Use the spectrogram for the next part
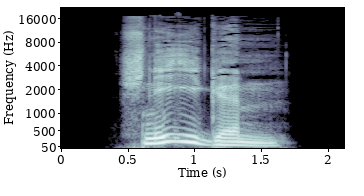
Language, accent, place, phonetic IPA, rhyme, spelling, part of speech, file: German, Germany, Berlin, [ˈʃneːɪɡəm], -eːɪɡəm, schneeigem, adjective, De-schneeigem.ogg
- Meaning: strong dative masculine/neuter singular of schneeig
